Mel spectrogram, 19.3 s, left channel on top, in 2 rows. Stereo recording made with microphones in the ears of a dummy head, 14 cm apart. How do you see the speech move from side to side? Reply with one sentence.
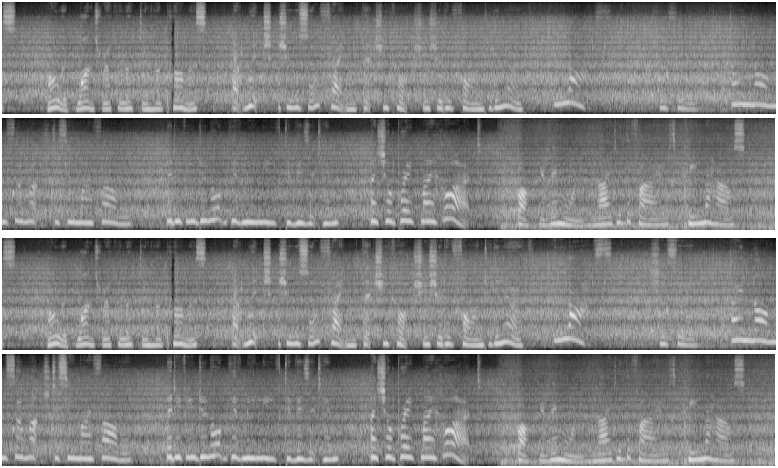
You can hear the speech go right and come back.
